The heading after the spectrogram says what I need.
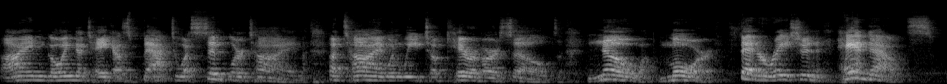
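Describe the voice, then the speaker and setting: A man playing a haughty, scheming alien ambassador in a parody sci-fi radio play, speaking in a theatrical, deliberate manner. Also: sits high, expressive, pushed and bright, roomy sound, heavily acted. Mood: bitter, defiant.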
